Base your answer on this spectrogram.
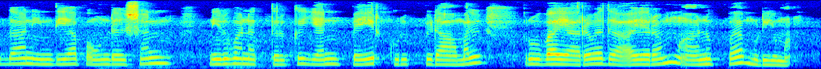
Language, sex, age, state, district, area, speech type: Tamil, female, 30-45, Tamil Nadu, Krishnagiri, rural, read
